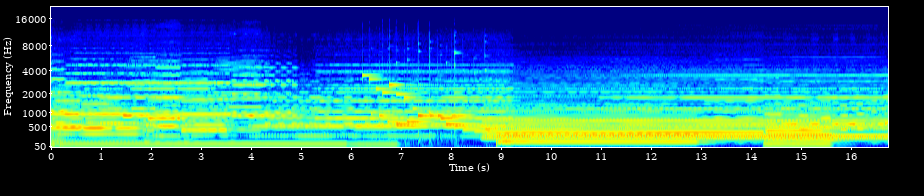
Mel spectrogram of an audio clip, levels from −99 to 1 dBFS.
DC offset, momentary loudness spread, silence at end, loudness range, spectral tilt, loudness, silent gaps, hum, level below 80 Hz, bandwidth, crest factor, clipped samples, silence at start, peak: under 0.1%; 7 LU; 0 s; 4 LU; -7 dB/octave; -32 LUFS; none; none; -68 dBFS; 11 kHz; 14 dB; under 0.1%; 0 s; -18 dBFS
